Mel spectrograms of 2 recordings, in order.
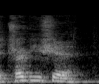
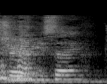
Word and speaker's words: trebuchet: You can make a trebuchet. – Yeah, exactly. – Except for your intelligence is 8. – Is that the correct way to say? – Pronounce it. – No, it's trebuchet.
